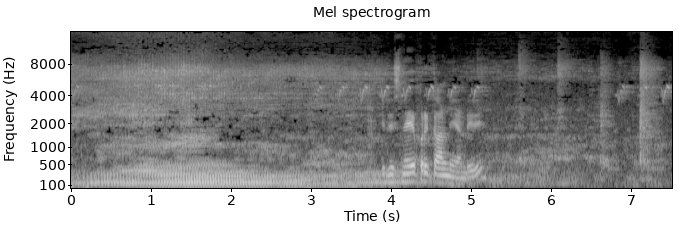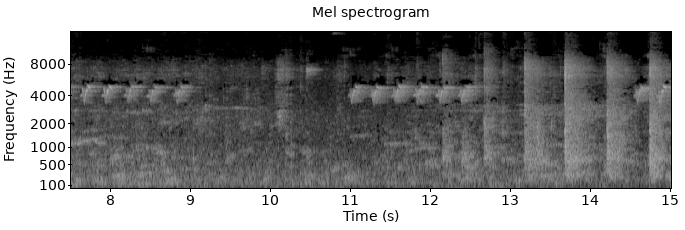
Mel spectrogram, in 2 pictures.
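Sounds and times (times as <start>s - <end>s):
bird chirping rapidly: 2.9s - 5.2s, 11.0s - 12.7s, 14.5s - 15.0s.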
